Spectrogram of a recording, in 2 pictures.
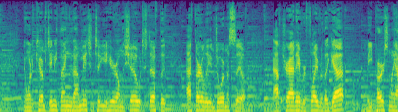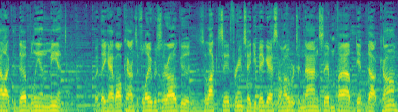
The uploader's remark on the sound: Live At The Burl – Lexington, KY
